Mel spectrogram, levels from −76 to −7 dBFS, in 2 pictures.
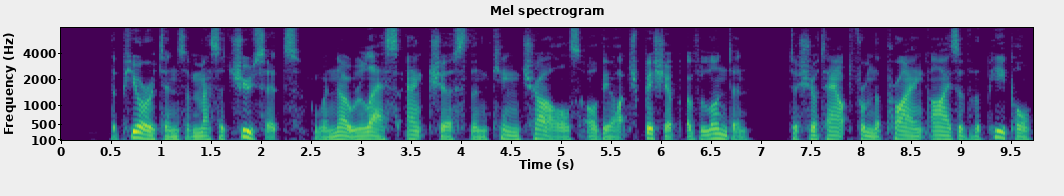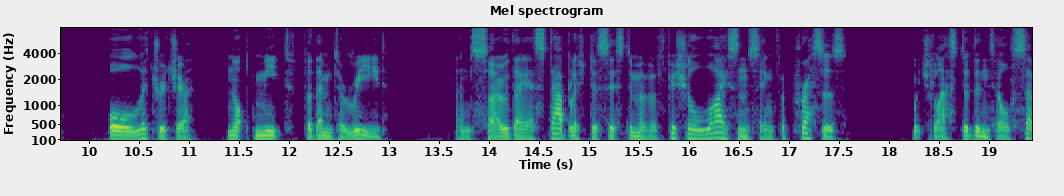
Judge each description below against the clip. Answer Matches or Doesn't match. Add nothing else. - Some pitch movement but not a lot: Matches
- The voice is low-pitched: Matches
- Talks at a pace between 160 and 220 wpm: Doesn't match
